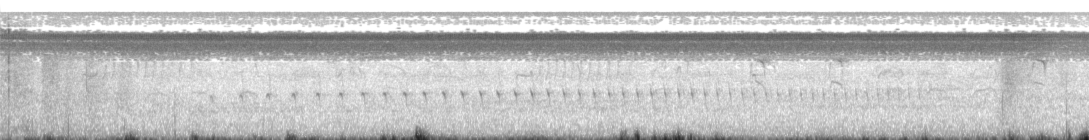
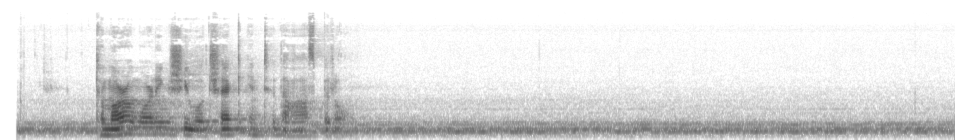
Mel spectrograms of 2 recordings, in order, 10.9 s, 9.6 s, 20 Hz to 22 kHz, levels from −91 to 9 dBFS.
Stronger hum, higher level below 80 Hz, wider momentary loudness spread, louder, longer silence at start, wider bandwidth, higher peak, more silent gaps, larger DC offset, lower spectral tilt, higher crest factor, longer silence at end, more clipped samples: neither; first, -26 dBFS vs -76 dBFS; second, 2 LU vs 18 LU; first, -17 LUFS vs -27 LUFS; second, 0 s vs 0.15 s; about the same, 16.5 kHz vs 15 kHz; first, 0 dBFS vs -6 dBFS; neither; neither; second, 0 dB/octave vs -4.5 dB/octave; second, 18 dB vs 24 dB; about the same, 0 s vs 0 s; neither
